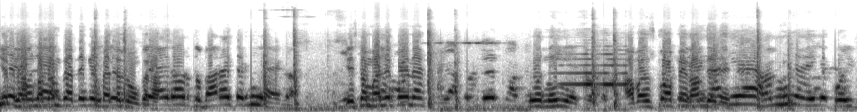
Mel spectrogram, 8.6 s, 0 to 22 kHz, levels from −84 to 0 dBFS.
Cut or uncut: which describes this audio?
uncut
